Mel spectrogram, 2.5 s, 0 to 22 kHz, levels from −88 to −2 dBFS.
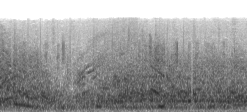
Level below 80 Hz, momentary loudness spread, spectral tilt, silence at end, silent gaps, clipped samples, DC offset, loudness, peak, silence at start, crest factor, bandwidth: -48 dBFS; 5 LU; -5 dB/octave; 0 s; none; under 0.1%; under 0.1%; -22 LUFS; -6 dBFS; 0 s; 16 dB; 11.5 kHz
